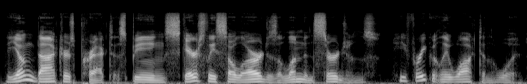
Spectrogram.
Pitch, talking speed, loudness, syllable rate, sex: 105 Hz, 205 wpm, -18 LUFS, 5.7 syllables/s, male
